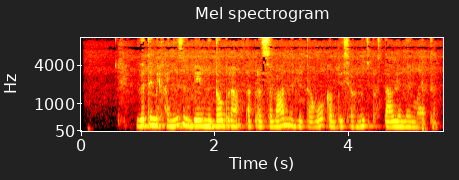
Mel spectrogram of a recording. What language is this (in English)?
Belarusian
